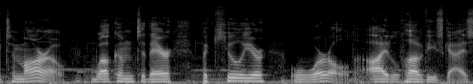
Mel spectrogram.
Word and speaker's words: Pqlyr: Their name is Pqlyr, and it's pronounced just like Pqlyr, but it's written P-Q-L-Y-R. Again, P-Q-L-Y-R, but it's pronounced Pqlyr.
